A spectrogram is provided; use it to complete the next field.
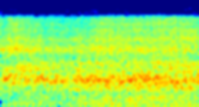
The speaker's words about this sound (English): Hey, this whole thing handles well. Ever drive a hearse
